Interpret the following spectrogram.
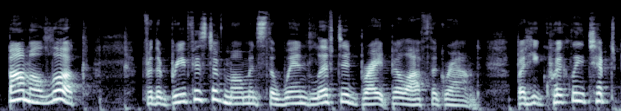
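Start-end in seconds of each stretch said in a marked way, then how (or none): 0.1-0.9 high, loud little gosling cry; excited call. A narrator's reading. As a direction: call out to mama, thrilled.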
